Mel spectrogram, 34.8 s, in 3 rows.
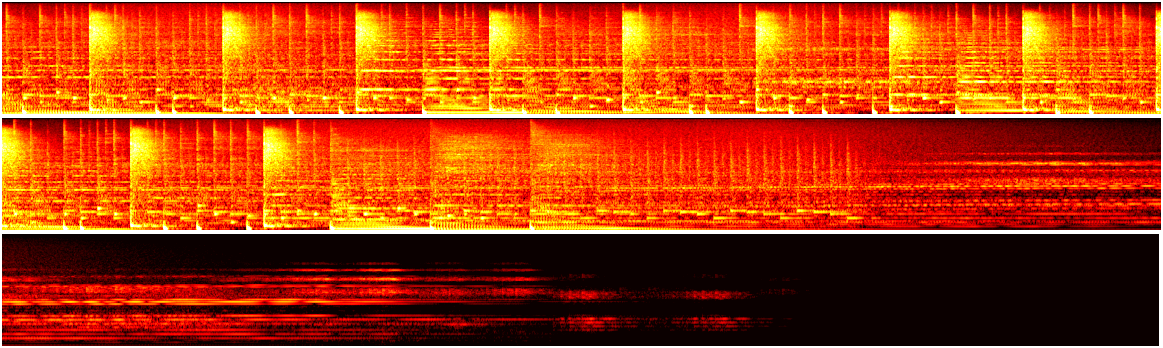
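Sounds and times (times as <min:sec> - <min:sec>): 
granular rainstorm: 0:00.0 - 0:22.3.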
